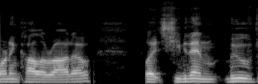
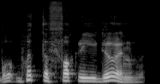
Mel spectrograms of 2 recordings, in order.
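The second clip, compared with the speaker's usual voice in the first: acted words broken up by laughter; 3 semitones higher than usual. Retelling a dad's reaction to bringing the placenta: imitating laughing while talking. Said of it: "my dad was laughing, going".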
